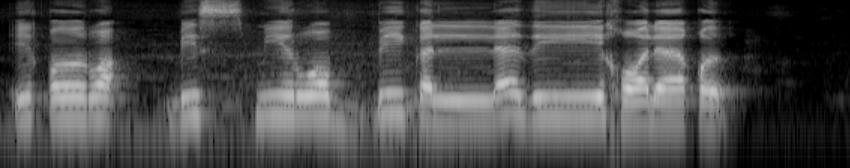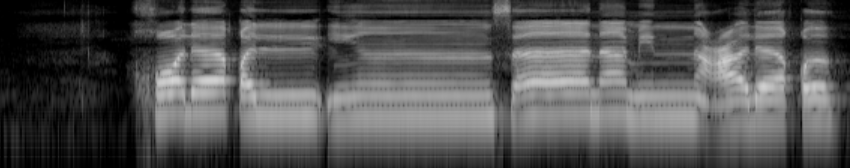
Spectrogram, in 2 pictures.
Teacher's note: क़ाफ जो है वो वक़फ़ की सूरत में साकिन हो जाएगा, तो साकिन हालत में क़ाफ पर फिर कलकला होगा। हम क़ाफ को हिला कर पढ़ेंगे। आवाज़ जो है वो बाद में भी जारी रहेगी, हरफ की अदायगी के बाद भी जारी रहेगी।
